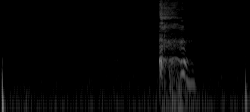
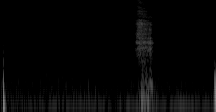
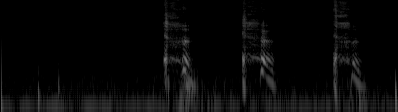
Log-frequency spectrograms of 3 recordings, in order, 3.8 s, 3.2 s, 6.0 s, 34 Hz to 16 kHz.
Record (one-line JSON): {"cough_length": "3.8 s", "cough_amplitude": 820, "cough_signal_mean_std_ratio": 0.31, "exhalation_length": "3.2 s", "exhalation_amplitude": 786, "exhalation_signal_mean_std_ratio": 0.25, "three_cough_length": "6.0 s", "three_cough_amplitude": 556, "three_cough_signal_mean_std_ratio": 0.39, "survey_phase": "beta (2021-08-13 to 2022-03-07)", "age": "45-64", "gender": "Female", "wearing_mask": "No", "symptom_fatigue": true, "symptom_onset": "12 days", "smoker_status": "Never smoked", "respiratory_condition_asthma": true, "respiratory_condition_other": false, "recruitment_source": "REACT", "submission_delay": "0 days", "covid_test_result": "Negative", "covid_test_method": "RT-qPCR"}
